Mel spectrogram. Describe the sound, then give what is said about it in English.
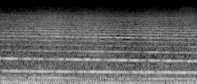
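A fire truck siren wails loudly and steadily throughout, its sustained tone carrying strong harmonics over a low rumble, with no voices present. “Oh, it's a fire truck.”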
